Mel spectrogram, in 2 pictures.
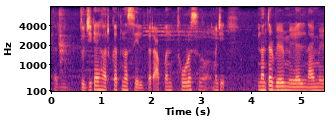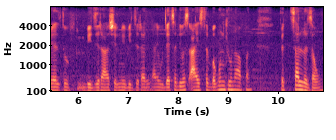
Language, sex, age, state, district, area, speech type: Marathi, male, 18-30, Maharashtra, Wardha, urban, spontaneous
